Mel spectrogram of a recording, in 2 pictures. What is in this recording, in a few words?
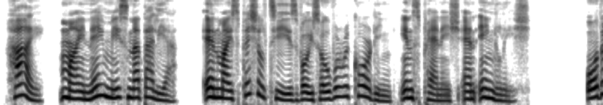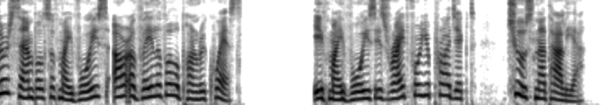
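Spanish Spain English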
